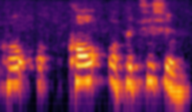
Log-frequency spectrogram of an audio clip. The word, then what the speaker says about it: co-opetition: with expertise in sustainable leadership, strategic collaboration, and co-opetition.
